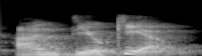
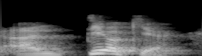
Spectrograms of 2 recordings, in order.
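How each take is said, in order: First: "Antioquía" with a strong KÍ; stress on the I. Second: "Antioquia" stressed an-TIO-kia; stress before the ending. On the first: Preacher shows how the Bible's city is pronounced, stress on the I. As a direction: hit the í near the end of "Antioquía". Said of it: "así es que se pronuncia". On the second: Preacher contrasts the Colombian department's name, stress on TIO. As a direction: hit TIO in "Antioquia", short unstressed kia. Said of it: "Ya es diferente". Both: Shown as a demonstration.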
